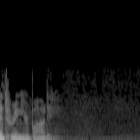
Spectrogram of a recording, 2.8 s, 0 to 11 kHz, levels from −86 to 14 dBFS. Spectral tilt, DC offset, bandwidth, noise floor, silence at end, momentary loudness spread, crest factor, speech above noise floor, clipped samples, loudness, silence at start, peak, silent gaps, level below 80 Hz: -10.5 dB/octave; under 0.1%; 5.8 kHz; -58 dBFS; 1.6 s; 19 LU; 22 dB; 27 dB; under 0.1%; -31 LUFS; 0 s; -10 dBFS; none; -68 dBFS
